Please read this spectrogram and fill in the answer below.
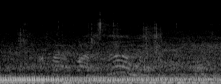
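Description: A steady low motor hum, with a faint voice speaking in the background.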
